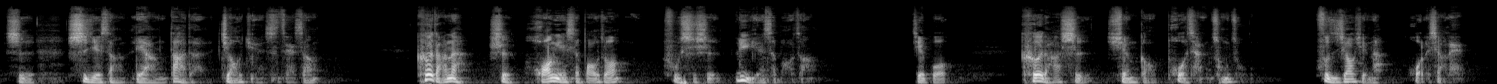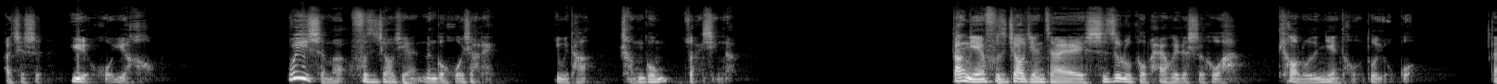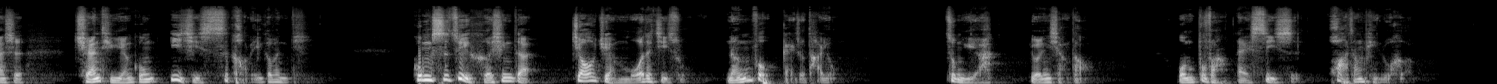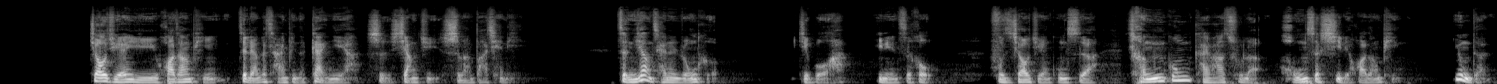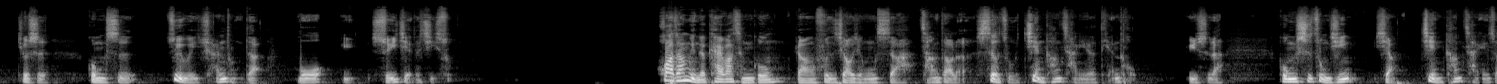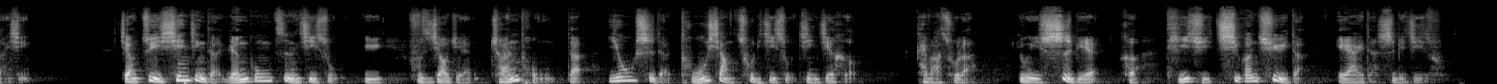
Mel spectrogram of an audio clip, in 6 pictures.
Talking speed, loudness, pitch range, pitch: 215 characters per minute, -17 LUFS, 95-140 Hz, 105 Hz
